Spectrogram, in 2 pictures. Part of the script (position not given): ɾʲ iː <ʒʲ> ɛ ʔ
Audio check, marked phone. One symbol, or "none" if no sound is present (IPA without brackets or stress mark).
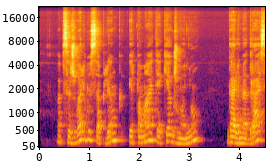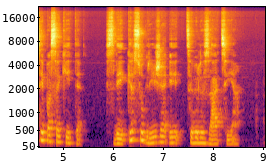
ʒʲ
